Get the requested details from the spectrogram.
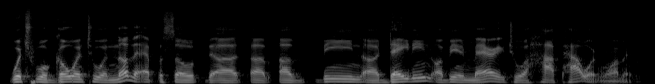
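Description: A man with an American accent, medium in pitch, at a fairly quick pace with ordinary pitch variation. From North Carolina. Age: 40s. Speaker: podcast host. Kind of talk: casual monologue.

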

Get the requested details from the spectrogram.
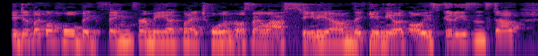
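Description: Talking at a very fast pace, a woman uses a medium pitch and ordinary pitch variation. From India. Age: 20s. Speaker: contestant. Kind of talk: casual chat. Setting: video call.

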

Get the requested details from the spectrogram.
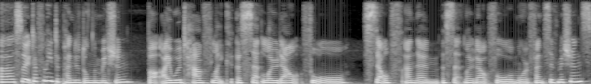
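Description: A woman with an ordinary speaking voice talks at a moderate pace and medium pitch, with lively intonation. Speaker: video game YouTuber. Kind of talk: casual podcast discussion.

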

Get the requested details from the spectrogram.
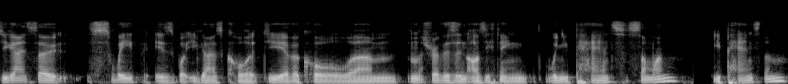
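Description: A man with a very deep, low pitch and an Australian accent speaks at a moderate pace with very even loudness and ordinary pitch variation. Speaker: podcast guest and pinball fan. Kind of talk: casual chat.

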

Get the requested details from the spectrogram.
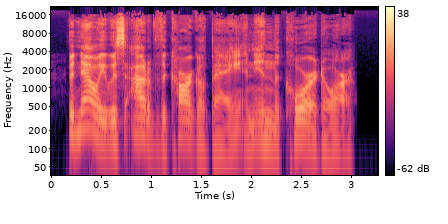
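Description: Words are read out loud in a natural voice.

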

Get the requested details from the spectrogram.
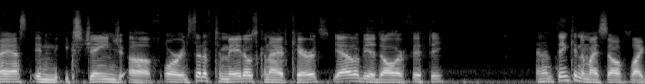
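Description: In an ordinary speaking voice, a man talks at a fairly quick pace with a medium pitch and ordinary pitch variation. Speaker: entrepreneur. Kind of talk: casual interview. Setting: in a shop.

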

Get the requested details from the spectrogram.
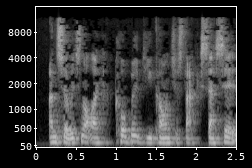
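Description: A somewhat breathy man with a Liverpool accent and fairly even intonation. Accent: Liverpool (Scouse). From Liverpool, England. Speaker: psychotherapist. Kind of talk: interview.

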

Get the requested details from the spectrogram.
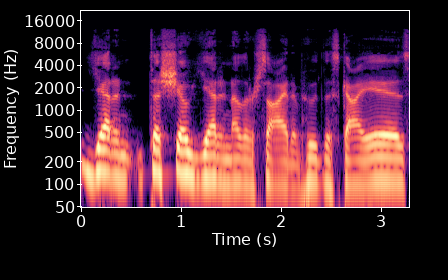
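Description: With an unremarkable speaking voice, a man talks at a medium pitch and moderate pace against a quiet background. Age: 50s. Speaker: film critic. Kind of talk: casual chat.

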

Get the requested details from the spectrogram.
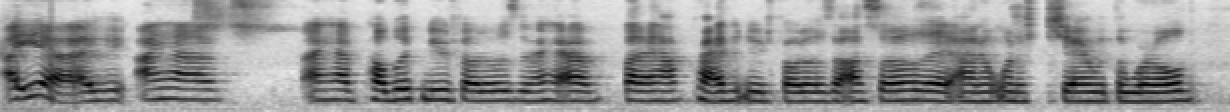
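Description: The voice stays monotone, with flat intonation. It moves at a moderate pace. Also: woman, fairly high pitch for a woman. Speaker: naturist blogger. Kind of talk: casual chat.

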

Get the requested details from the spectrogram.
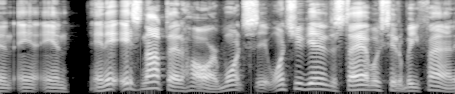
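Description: Vocal fry runs through a man's bright, sharp voice. He moves at a fairly quick pace with very wide pitch swings. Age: 50s. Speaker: greenhouse owner. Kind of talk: casual interview.

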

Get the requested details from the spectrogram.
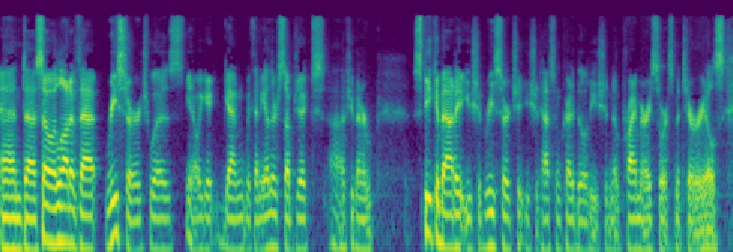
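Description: This man talks at a very fast pace with vocal fry. His loudness swings widely. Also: medium pitch for a man, ordinary pitch variation. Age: 30s. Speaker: professor and podcaster. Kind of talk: interview. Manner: halting, many fillers.

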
